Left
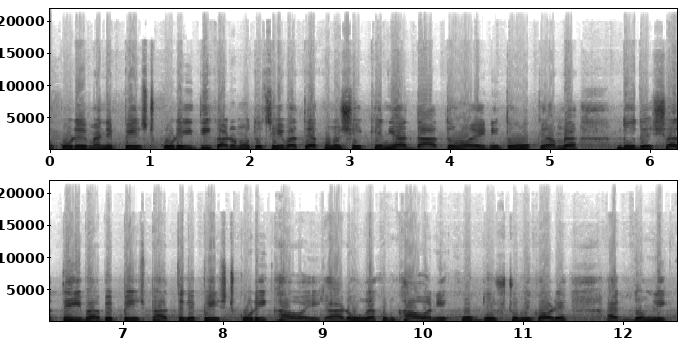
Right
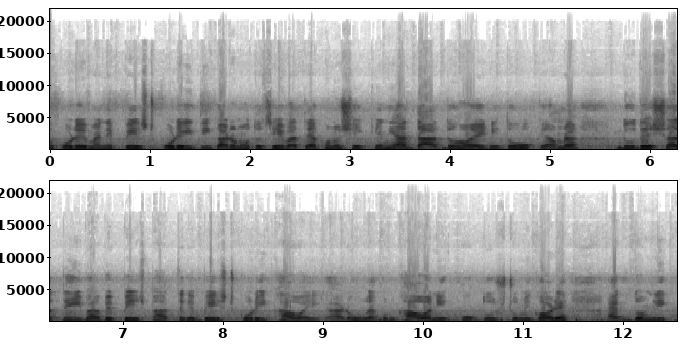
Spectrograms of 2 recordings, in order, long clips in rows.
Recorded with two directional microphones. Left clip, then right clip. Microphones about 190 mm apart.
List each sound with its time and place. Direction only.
0.2 s a woman's voice: 35° left (ahead or behind)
